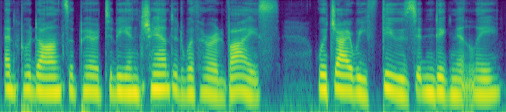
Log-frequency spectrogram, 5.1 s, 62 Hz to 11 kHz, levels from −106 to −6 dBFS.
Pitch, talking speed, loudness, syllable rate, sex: 155 Hz, 155 wpm, -17 LUFS, 5.7 syllables/s, female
